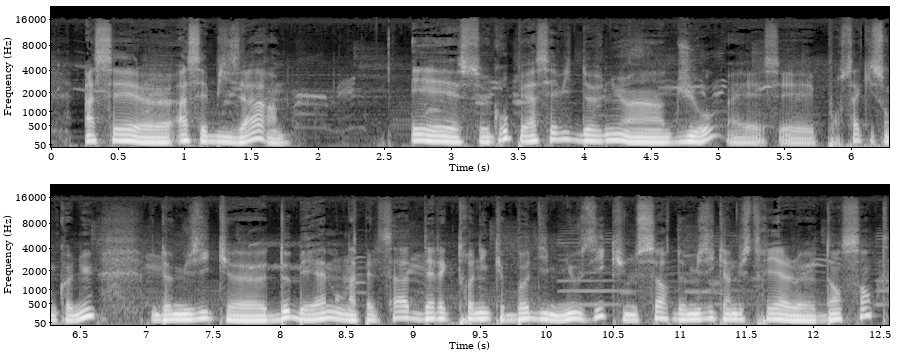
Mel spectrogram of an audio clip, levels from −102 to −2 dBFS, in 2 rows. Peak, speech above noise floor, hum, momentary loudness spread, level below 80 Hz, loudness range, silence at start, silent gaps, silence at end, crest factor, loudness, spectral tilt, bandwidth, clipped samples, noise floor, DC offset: -2 dBFS; 29 dB; none; 9 LU; -36 dBFS; 2 LU; 0.25 s; none; 0 s; 16 dB; -17 LUFS; -7 dB/octave; 15.5 kHz; under 0.1%; -45 dBFS; under 0.1%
